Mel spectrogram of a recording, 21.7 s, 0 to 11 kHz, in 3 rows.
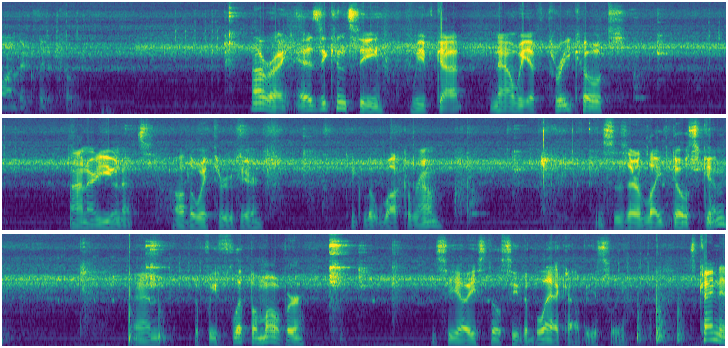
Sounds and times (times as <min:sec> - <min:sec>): Speech: 0:00.0 - 0:00.8, 0:02.5 - 0:06.2, 0:07.9 - 0:09.9, 0:10.7 - 0:11.7, 0:13.2 - 0:14.6, 0:15.8 - 0:17.6, 0:18.8 - 0:20.8, 0:21.4 - 0:21.7.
